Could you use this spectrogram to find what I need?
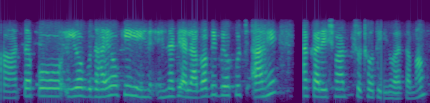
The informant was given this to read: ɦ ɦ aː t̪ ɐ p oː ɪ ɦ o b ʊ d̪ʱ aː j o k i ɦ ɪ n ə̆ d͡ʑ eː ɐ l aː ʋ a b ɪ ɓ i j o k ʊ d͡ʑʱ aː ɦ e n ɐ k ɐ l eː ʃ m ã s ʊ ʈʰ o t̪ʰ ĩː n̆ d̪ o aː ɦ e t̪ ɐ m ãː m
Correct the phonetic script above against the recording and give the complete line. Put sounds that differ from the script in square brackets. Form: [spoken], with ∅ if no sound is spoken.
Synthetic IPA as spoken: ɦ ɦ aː t̪ ɐ p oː ɪ ɦ o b ʊ d̪ʱ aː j o k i ɦ ɪ n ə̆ d͡ʑ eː ɐ l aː ʋ a b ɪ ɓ i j o k ʊ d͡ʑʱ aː ɦ e n ɐ k ɐ [ɾ] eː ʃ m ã s ʊ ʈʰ o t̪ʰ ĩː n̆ d̪ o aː ɦ e t̪ ɐ m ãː m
